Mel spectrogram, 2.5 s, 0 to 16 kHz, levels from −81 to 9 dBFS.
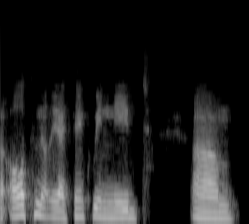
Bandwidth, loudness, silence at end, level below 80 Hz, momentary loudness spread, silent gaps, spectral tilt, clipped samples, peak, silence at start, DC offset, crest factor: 4 kHz; -22 LUFS; 0.15 s; -60 dBFS; 6 LU; none; -12 dB/octave; under 0.1%; -4 dBFS; 0 s; under 0.1%; 18 dB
